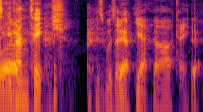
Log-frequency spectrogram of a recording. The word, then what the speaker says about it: Ivantic: Everybody says it wrong. So it's Ivantic.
